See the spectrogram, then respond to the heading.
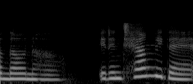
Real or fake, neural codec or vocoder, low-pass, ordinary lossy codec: fake; codec, 16 kHz, 0.2 kbps, FocalCodec; 7.2 kHz; none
